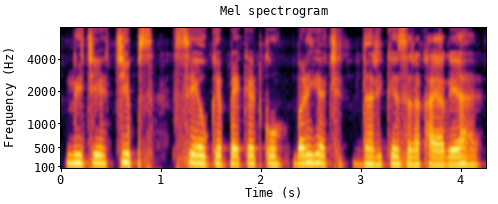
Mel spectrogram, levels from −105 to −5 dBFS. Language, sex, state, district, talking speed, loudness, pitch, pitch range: Hindi, male, Uttar Pradesh, Lucknow, 195 wpm, -15 LUFS, 160 Hz, 150-170 Hz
